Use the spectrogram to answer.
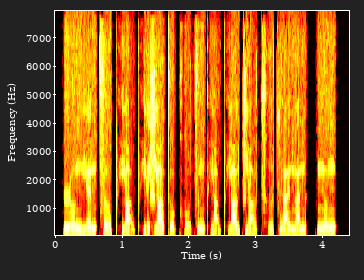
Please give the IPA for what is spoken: ɻɤ˥˩ŋ jɛ˧˥nt͡sɤ˥ pʰjɑ̰˨˩ʊ̯pʰjɛ˦ ɕjɑ˥˧ʊ̯t̪o˥˩ʊ̯kʰo̰˨˩ʊ̯t͡sɤ˥˩ŋ pʰjɑ̰˨˩ʊ̯pʰjɑ˥˩ʊ̯t͡ɕjɑ̰˨˩ʊ̯ t͡sʰɹ̩˥˩ t͡swa˧˥ɪ̯ma˥n | n̪ɤ˥ŋ

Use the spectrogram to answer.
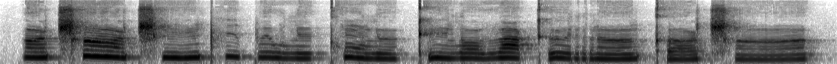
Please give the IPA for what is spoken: ɐ̃˨˩˦ʈ͡ʂʰɐ̃ː˥˩ʈ͡ʂʰĩː˨˩˦pʰi˥˩p ɪ˥˩u̯lɪ˨˩˦ kʰõ˥˩lø˨˩˦ kʼĩ˥˩lo˥˩ ðˤi˥˩kʼø˥˩rɐ̃ː˨˩˦ kʼɐ˨˩˦ ʈ͡ʂʰɐ̃ː˨˩˦

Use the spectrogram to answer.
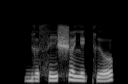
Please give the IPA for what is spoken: ɡʲosi ʃœlʲɛkʲo

